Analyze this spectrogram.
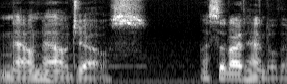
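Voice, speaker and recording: A man's put-on character voice, very deep and low in pitch, at a fairly slow pace over clear background noise. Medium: actual play. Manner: smooth, authoritative.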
